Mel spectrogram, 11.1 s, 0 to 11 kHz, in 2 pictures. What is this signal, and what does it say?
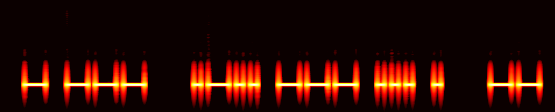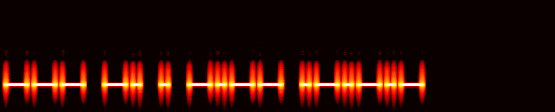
Morse code, heard as a keyed tone, about 17 wpm, 700 Hz. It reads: TO LOSE MONEY.
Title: Sentences from Top 1100 Words 17wpm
